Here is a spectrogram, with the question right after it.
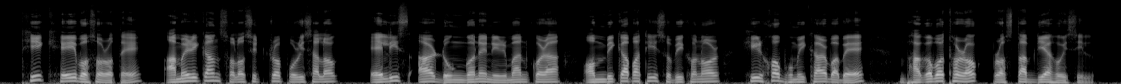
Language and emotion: Assamese, neutral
